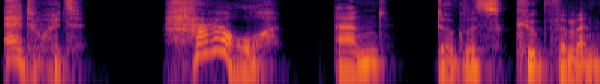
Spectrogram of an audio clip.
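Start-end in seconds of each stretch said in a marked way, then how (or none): 0.0-1.8 awed, thoroughly impressed, very high-pitched, swooping. Podcast Patreon compliments, pronouncing a supporter's name thoroughly impressed. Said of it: "pronounced as if thoroughly impressed".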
